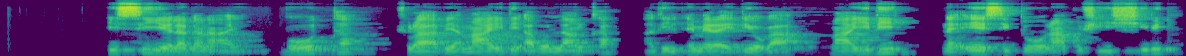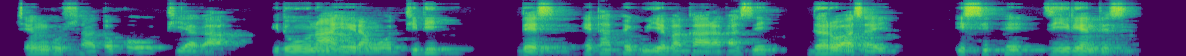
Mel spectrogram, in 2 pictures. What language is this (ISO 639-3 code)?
wal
